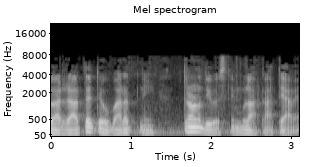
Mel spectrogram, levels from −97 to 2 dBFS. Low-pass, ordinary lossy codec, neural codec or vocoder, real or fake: none; none; none; real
